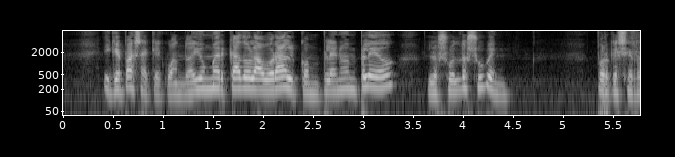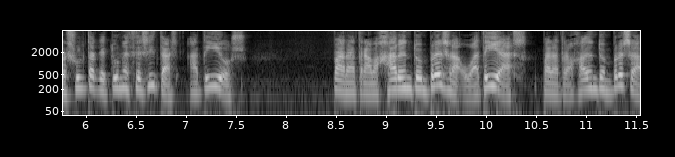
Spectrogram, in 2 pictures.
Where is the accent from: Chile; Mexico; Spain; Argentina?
Spain; yo creo que el problema somos los españoles.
